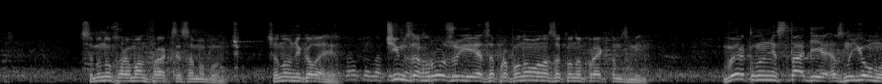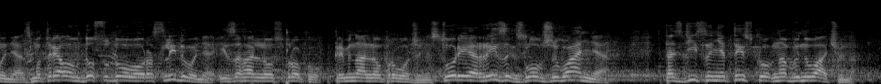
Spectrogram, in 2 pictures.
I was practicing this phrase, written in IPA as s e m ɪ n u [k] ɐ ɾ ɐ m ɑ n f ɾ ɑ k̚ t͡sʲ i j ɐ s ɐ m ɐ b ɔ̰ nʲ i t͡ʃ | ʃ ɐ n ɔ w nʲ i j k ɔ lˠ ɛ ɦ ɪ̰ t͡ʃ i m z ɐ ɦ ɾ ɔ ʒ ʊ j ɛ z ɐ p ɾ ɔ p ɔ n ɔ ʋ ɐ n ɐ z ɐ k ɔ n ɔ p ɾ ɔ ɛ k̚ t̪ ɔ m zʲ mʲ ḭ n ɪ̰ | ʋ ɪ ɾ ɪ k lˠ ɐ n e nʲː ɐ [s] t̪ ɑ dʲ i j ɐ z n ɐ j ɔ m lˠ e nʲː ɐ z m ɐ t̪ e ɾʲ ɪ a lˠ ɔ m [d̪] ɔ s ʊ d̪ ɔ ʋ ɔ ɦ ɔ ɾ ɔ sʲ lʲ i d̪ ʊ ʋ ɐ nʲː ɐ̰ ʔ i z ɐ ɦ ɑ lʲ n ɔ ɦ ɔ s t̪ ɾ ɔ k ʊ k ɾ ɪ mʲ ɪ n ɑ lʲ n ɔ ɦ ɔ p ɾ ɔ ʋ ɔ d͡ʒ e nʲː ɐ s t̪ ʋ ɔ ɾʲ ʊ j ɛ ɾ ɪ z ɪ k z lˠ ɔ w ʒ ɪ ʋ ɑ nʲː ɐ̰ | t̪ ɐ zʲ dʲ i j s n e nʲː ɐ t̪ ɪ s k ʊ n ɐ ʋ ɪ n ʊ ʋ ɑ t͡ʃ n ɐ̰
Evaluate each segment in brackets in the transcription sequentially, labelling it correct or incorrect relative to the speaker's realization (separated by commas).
incorrect, correct, correct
